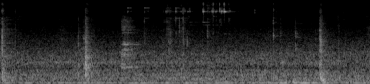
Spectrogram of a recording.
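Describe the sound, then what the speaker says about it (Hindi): A bunch of keys jangles as it is handed over, a few light metallic clinks and rattles over faint room noise, close by and alone without speech. "पकड़ो चाबी,"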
